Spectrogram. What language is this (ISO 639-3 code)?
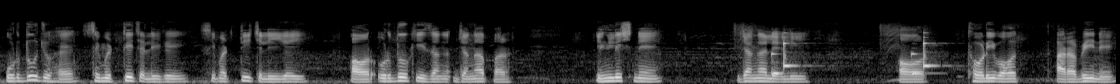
urd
